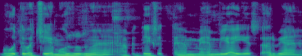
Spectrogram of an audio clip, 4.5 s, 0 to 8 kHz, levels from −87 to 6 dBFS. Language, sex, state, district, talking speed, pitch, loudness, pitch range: Hindi, male, Bihar, Supaul, 275 wpm, 100 Hz, -23 LUFS, 100-105 Hz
